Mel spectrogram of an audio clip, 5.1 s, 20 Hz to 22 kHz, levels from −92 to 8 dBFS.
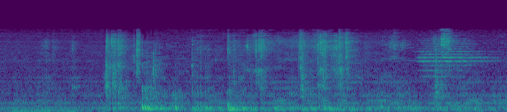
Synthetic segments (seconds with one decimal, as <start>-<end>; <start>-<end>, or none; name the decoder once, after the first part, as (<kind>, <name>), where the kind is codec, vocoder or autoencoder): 0.0-1.4 (autoencoder, DAC-VAE); 2.0-3.8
